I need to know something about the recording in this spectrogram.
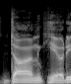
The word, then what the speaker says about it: Don Quixote: This Don Quixote is a real person, and he says he's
